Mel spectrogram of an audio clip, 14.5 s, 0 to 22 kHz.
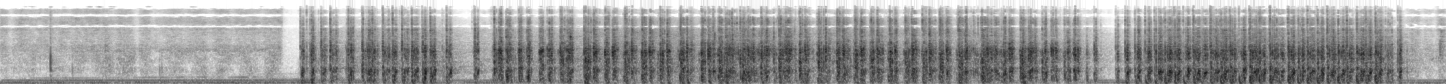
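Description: A small printed cardboard Chupa Chups Babol bubblegum box, likely hollow and packed with gum, is held in both hands while fingertips rub and scratch across its surface, possibly working at the wrapping. After about three seconds of quiet low hum, dense, rapid, crackly scratching starts and runs nearly to the end, with brief pauses near 4.5 and 11 seconds. The sound is dry and papery, centered in the mids with a bright edge.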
